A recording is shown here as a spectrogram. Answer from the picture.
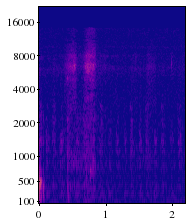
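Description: A labradoodle panting softly close to the microphone, with two stronger breaths about half a second in, then fainter.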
